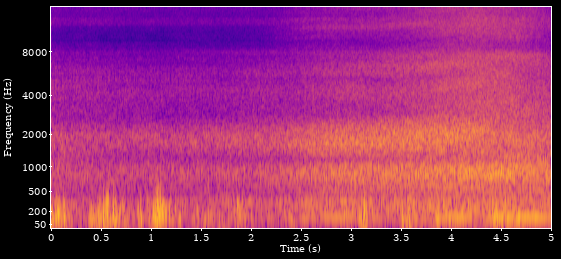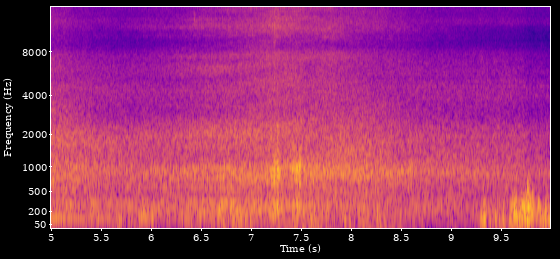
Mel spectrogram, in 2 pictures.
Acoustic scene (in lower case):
street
